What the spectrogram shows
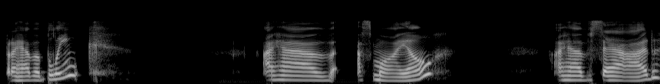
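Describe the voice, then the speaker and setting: A woman's voice: mid-range voice, takes it slowly, clear, resonant tone, no room sound, highs cut off. Nasal, congested woman streamer chatting playfully. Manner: playful, self-mocking, expressive. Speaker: livestreamer and role-player. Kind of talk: casual livestream chat.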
